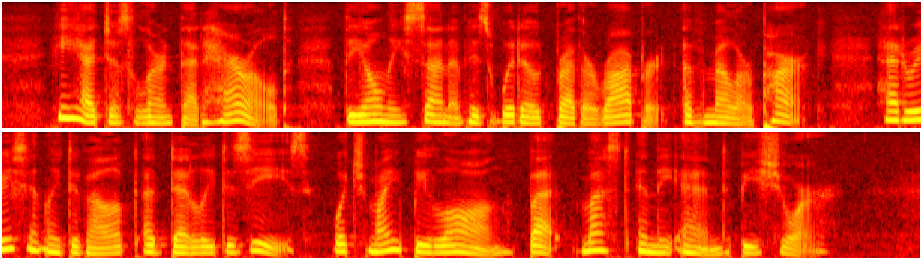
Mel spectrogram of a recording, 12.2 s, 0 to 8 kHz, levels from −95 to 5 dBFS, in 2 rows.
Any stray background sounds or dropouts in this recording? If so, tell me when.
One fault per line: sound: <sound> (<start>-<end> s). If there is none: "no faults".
no faults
